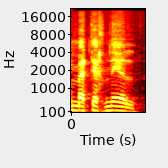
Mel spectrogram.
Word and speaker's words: maternelle: And how do you pronounce it in Thai? Anuban. Anuban? Yeah, Anuban. In French, we say maternelle.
